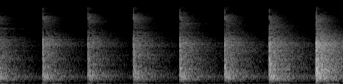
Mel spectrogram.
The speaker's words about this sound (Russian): Что это стучит? Да это стучит молоток.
